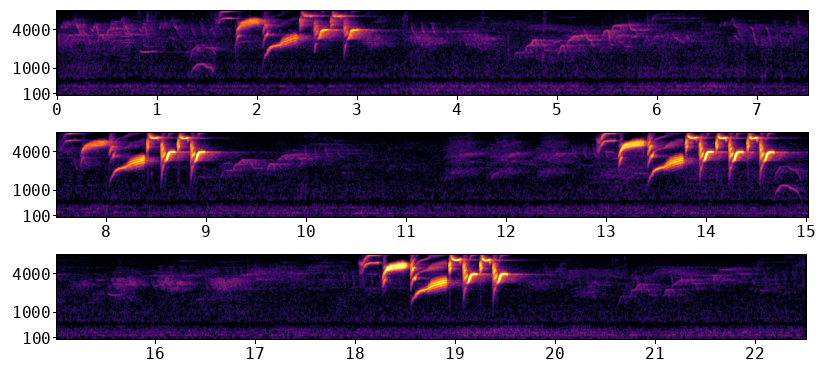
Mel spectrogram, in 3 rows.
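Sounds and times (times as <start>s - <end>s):
bird whistling and twittering: 1.6s - 3.1s, 7.6s - 9.2s, 13.0s - 14.9s, 18.1s - 19.7s.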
